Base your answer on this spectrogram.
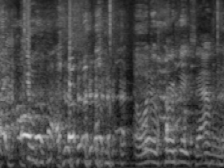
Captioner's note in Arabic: يضحك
